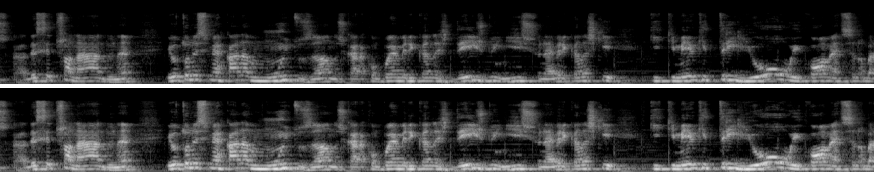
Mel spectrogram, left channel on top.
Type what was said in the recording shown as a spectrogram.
cara, decepcionado, né? Eu tô nesse mercado há muitos anos, cara, acompanho Americanas desde o início, né? Americanas que meio que trilhou o e-commerce no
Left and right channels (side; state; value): left; quieter; 7.3 dB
